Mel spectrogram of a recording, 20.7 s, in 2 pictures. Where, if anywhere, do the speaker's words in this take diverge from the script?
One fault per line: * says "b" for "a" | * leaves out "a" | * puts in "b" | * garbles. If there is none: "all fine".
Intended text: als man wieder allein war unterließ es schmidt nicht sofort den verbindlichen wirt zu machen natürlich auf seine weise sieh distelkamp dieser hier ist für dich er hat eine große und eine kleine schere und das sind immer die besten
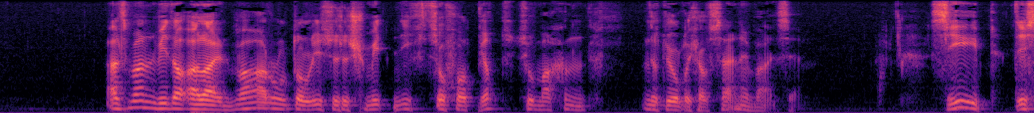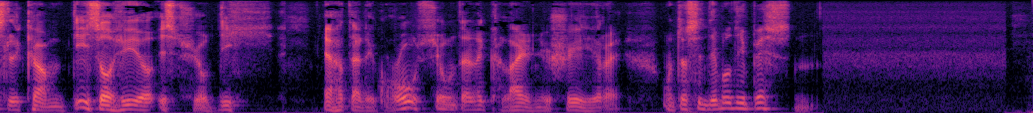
* puts in "es"
* leaves out "den verbindlichen"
